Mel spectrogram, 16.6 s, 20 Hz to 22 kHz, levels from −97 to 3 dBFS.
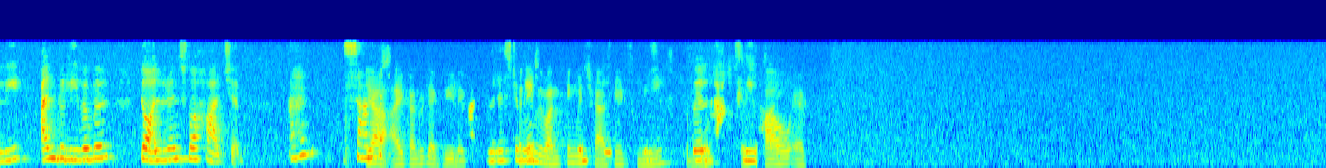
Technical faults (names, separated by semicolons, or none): echo leak; speech suppressed in double talk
